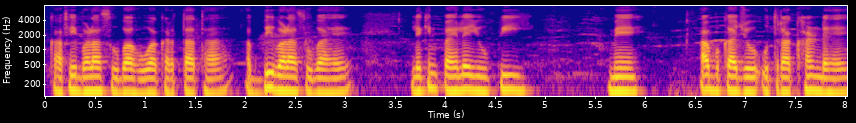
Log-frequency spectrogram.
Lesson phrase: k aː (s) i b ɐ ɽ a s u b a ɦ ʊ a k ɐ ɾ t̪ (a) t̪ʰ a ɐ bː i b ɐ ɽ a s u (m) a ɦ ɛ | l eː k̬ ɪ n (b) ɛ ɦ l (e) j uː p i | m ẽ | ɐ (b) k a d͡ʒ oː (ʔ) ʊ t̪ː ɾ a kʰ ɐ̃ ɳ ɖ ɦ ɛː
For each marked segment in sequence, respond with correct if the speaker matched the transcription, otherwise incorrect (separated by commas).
incorrect, correct, incorrect, incorrect, correct, correct, correct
